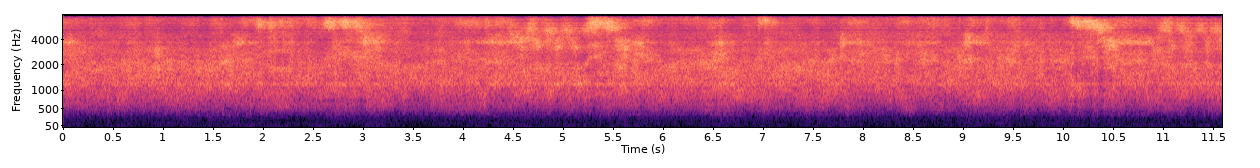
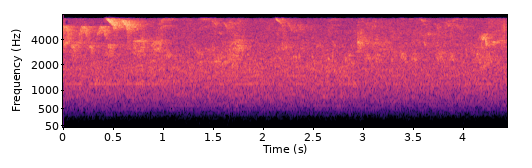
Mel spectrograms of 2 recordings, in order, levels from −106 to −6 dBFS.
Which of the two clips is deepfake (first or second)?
first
